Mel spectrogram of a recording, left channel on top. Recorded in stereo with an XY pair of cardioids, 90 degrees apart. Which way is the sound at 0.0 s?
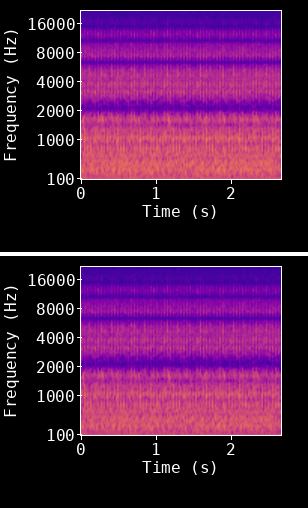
25° left.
